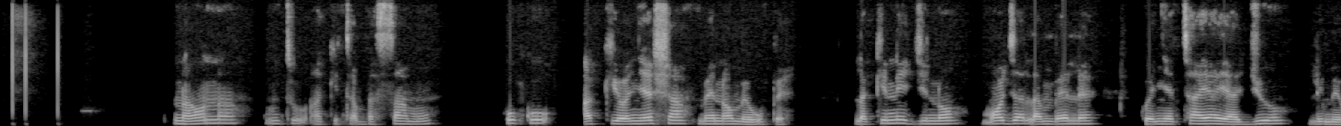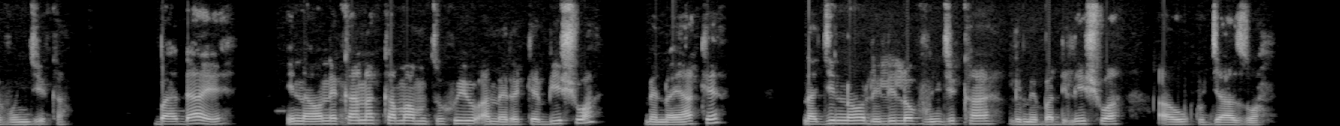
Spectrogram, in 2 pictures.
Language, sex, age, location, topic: Swahili, female, 36-49, Nairobi, health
